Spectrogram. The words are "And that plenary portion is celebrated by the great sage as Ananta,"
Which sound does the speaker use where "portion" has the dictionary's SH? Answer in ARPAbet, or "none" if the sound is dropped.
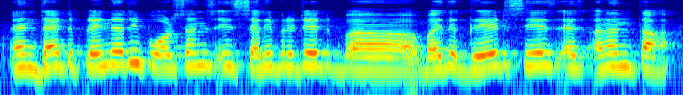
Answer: S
